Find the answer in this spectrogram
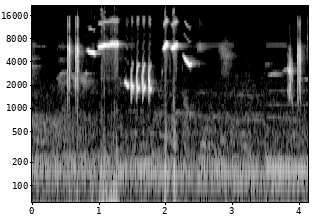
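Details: Singing brown-chested jungle flycatcher (Bali type), used to prompt a young bird into song: sharp high whistles and a quick series of four short notes, then slurred downward whistles, with a low steady hum behind.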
